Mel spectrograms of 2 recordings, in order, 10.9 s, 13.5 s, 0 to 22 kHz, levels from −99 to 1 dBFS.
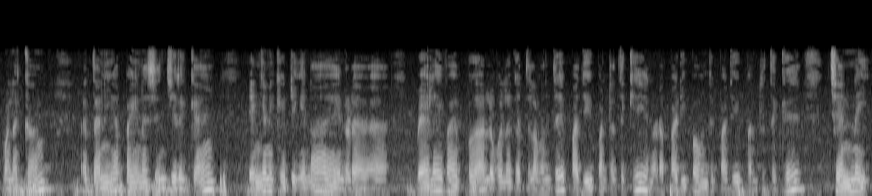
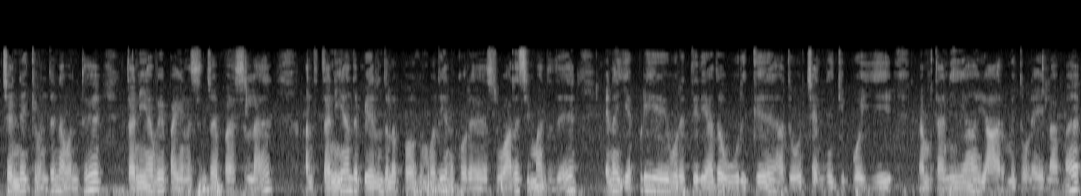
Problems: none marked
